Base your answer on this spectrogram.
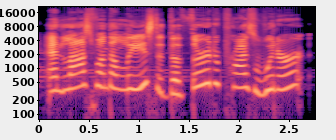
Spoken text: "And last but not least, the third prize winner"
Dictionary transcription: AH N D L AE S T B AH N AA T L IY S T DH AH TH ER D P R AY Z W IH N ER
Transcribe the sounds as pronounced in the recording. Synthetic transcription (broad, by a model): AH N L AE S T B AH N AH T L IY S T DH AH TH ER D P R AY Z W IH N ER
